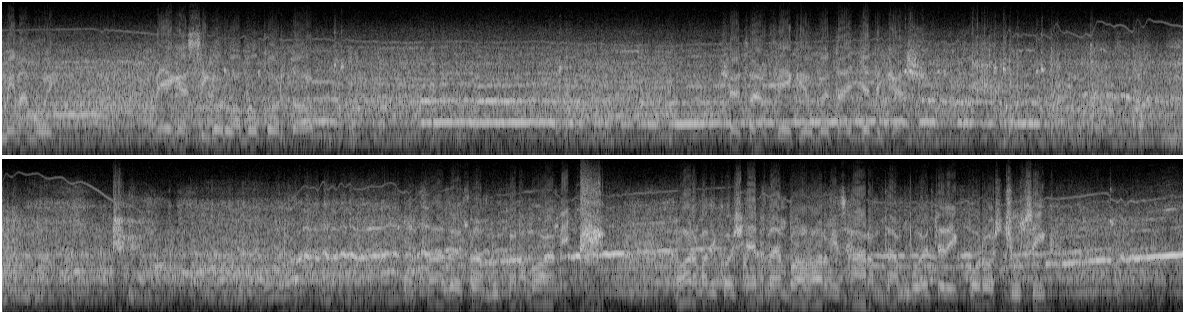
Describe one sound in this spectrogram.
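A man reads out pace notes rapidly through an intercom.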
